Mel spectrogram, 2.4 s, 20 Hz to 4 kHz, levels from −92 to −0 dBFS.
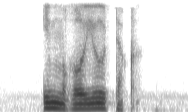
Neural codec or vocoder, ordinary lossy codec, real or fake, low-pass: codec, 16 kHz, 4 kbps, FunCodec, trained on LibriTTS, 50 frames a second; MP3, 32 kbps; fake; 3.6 kHz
